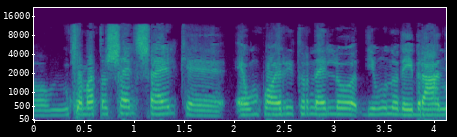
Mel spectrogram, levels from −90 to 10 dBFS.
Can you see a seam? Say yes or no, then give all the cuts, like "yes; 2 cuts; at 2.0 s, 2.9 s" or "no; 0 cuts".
yes; 1 cut; at 1.0 s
